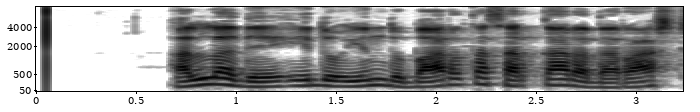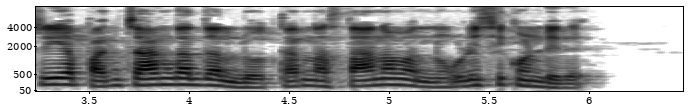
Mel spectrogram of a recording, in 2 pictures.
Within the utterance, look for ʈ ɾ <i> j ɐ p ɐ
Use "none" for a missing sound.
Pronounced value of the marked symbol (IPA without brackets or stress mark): iː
